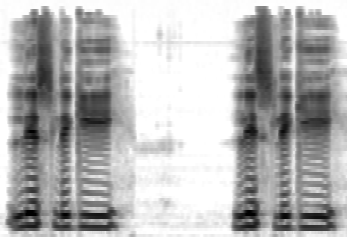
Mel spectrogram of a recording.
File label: "lesleke", muscogee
